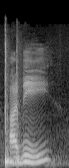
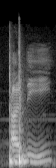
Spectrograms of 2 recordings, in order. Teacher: it's one syllable. The A is like a grace note. Ani, not A-ni, but Ani.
